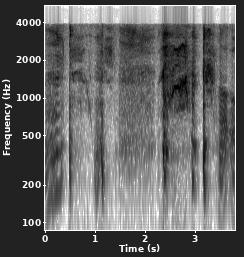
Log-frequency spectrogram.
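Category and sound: human body sound, coughing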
